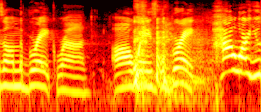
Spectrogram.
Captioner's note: all laughing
